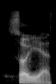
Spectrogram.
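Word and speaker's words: Zoja: El psicanalista italiano Luigi Sopia, ¿no? Soya. Sí. Ah, pronuncia soyas.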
